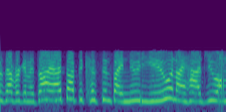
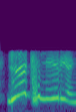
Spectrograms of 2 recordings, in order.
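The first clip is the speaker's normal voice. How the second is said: ordinary talk, nothing marked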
